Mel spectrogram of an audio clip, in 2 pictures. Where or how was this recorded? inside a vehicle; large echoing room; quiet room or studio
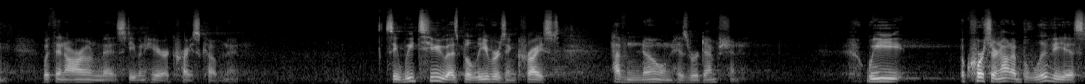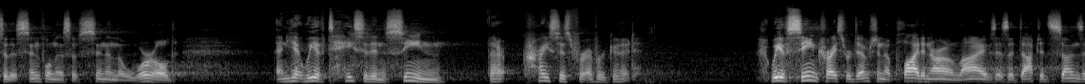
large echoing room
